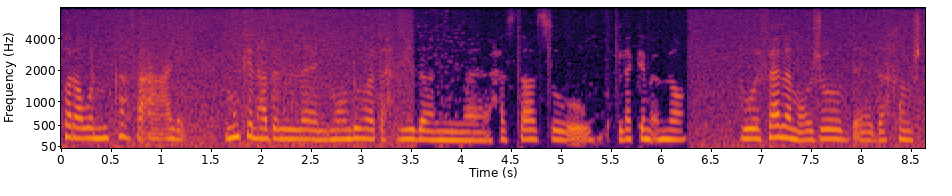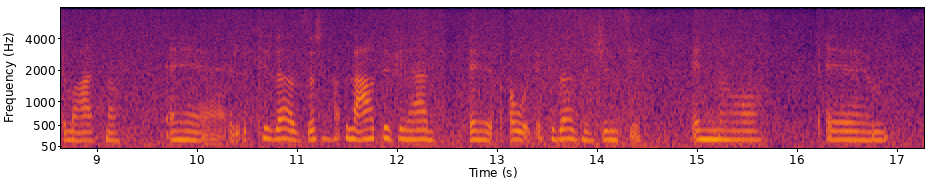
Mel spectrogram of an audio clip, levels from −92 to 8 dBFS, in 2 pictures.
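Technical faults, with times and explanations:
0.74–0.76 s, 1.32–1.64 s, 3.30–3.36 s, 4.86–4.88 s, 10.54–10.60 s and 16.98–17.28 s, sound dropped by the voice detector: the sender's detector likely judged quiet speech to be background and stopped transmitting. The receiver filled each gap with comfort noise, so the speech is replaced by flat noise for between 20 and 320 ms.
3.52–6.26 s, overdone noise removal: a noise reducer set too aggressively cuts individual frequency bands wherever they come close to its noise estimate. The background drops and breaks up into twinkling specks, and quieter parts of the speech are removed too.
12.46–14.94 s and 15.70–16.28 s, sound chopped by the voice detector: the detector likely toggled between sending and muting several times. Comfort noise stands in for about 820 ms and 500 ms of the speech, leaving two or more holes in each stretch.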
